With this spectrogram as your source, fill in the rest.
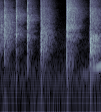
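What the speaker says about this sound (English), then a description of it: "Okay, I do my special clap for you, Ebonie" A host performs a special clap for a guest on a podcast, six sharp hand claps in an uneven quick rhythm, close and crisp, with no speech.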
